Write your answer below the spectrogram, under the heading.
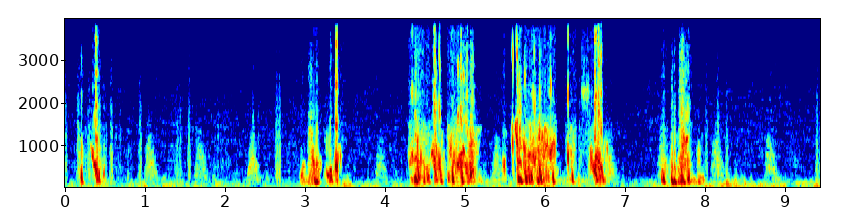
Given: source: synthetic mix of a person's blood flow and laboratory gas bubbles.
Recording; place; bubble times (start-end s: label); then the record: Doppler ultrasound of blood flow; subclavian vein
0.17-0.26 s: bubbles
0.31-0.52 s: bubbles
2.92-3.20 s: bubbles
3.23-3.47 s: bubbles
4.28-5.21 s: bubbles
5.46-5.53 s: bubbles
5.56-6.15 s: bubbles
6.25-6.39 s: bubbles
6.42-6.84 s: bubbles
7.43-8.00 s: bubbles
From the record:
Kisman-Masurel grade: 223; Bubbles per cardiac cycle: several, 3 to 8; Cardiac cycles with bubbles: 10 to 50%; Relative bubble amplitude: loud (0.450 to 0.775); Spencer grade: 2 (many but less than half of the cardiac periods contain bubble signals, singularly or in groups); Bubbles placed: anywhere in the cardiac cycle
